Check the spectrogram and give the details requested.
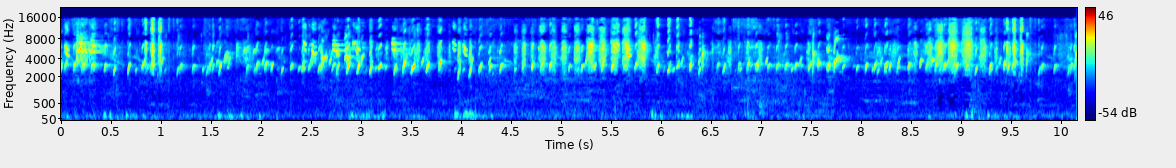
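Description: A goldfinch sings a long, fast, liquid twittering song of high tinkling notes and buzzy trills, running almost without pause; nothing else is heard.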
